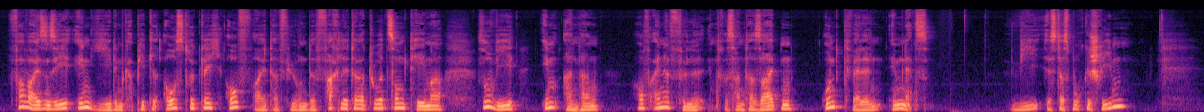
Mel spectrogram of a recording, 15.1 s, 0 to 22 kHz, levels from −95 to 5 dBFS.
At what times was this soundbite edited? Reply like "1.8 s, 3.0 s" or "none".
none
